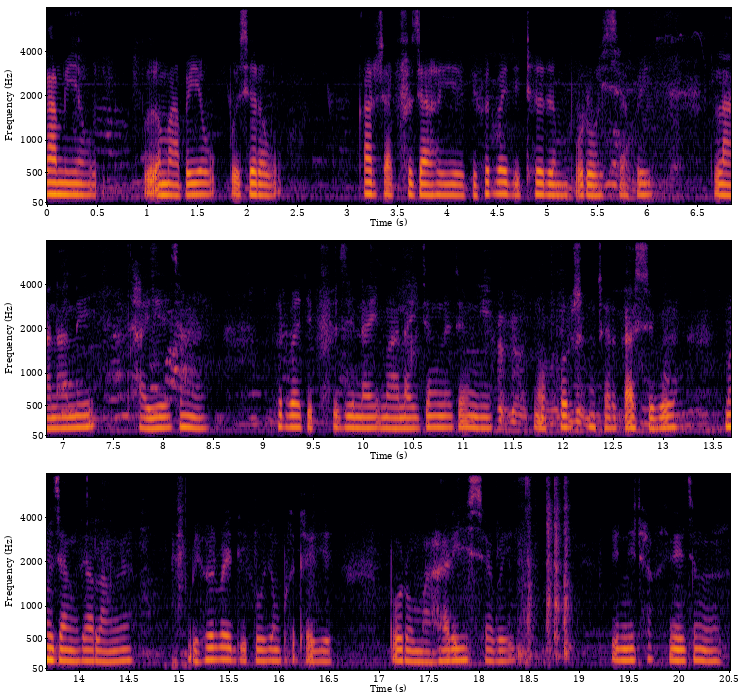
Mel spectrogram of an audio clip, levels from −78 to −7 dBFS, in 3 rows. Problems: constant background noise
